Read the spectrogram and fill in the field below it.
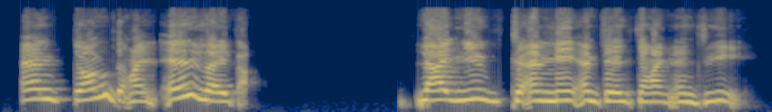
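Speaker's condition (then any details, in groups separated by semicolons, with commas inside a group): Cerebral palsy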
